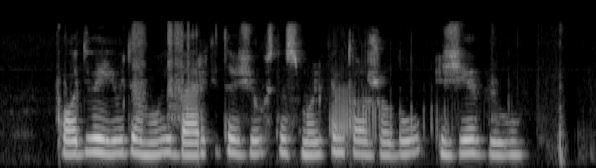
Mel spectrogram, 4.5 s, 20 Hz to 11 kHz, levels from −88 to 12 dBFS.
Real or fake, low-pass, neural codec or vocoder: real; 7.2 kHz; none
